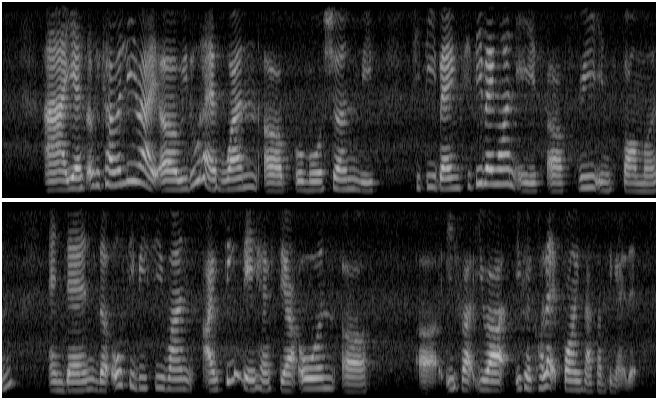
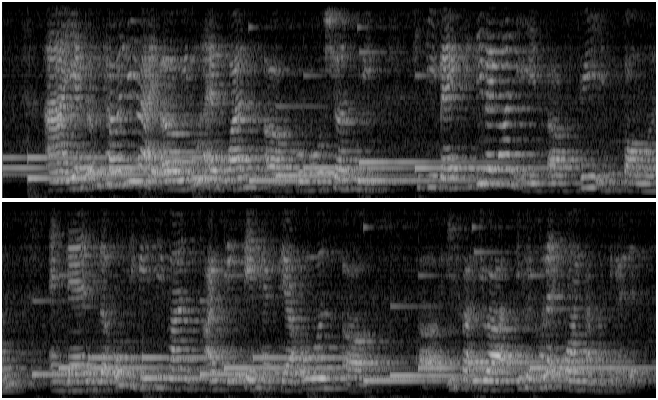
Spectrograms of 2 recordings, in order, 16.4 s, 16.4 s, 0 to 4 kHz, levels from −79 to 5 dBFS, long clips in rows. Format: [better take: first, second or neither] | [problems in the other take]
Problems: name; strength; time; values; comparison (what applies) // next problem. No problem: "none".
first | background sound (Mallet percussion); 4 dB below the speech // room echo; dies away in 1 s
